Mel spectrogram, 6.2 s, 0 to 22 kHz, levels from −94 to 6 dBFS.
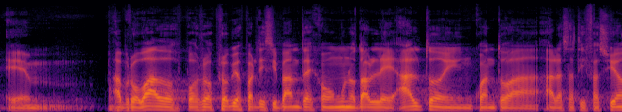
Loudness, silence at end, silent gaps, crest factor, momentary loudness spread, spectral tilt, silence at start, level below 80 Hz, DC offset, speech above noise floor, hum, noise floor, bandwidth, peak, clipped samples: -30 LUFS; 0 s; none; 20 dB; 8 LU; -6.5 dB/octave; 0 s; -64 dBFS; under 0.1%; 22 dB; none; -51 dBFS; 17 kHz; -10 dBFS; under 0.1%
